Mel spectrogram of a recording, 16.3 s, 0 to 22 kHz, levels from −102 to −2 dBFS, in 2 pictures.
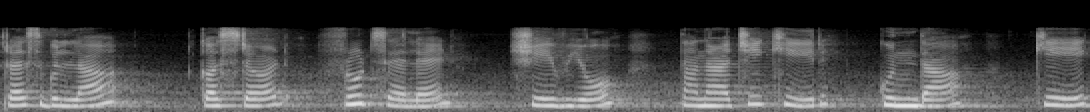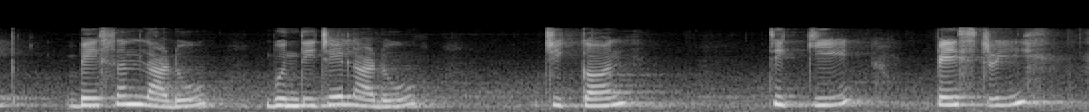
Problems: constant background noise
